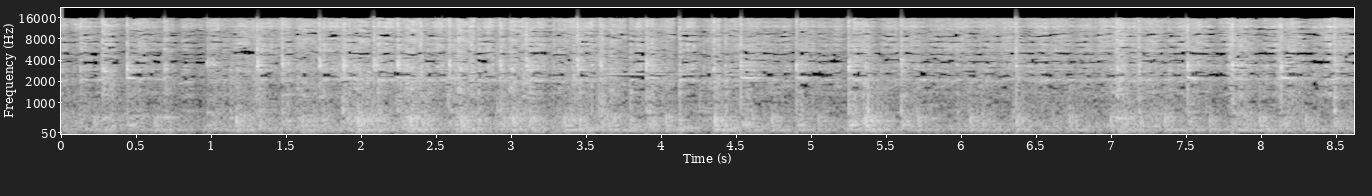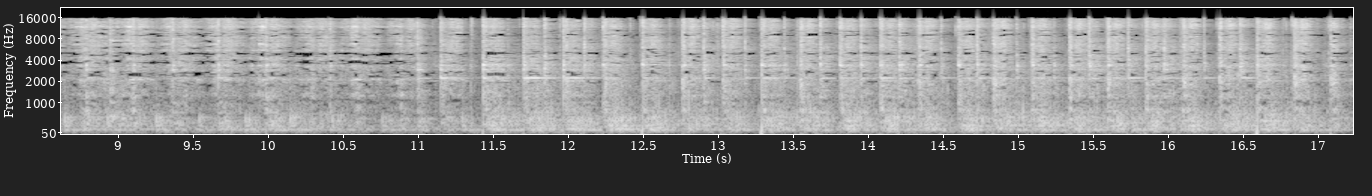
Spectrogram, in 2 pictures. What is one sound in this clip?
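A wire whisk beats liquid in a metal pot with rapid clattering and sloshing.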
